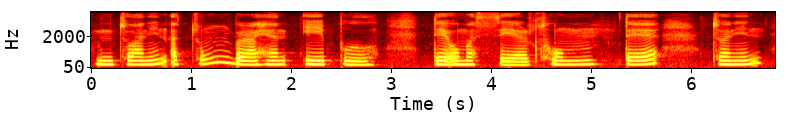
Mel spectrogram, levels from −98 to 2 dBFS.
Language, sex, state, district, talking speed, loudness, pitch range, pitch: Mizo, female, Mizoram, Aizawl, 115 wpm, -16 LUFS, 200-215 Hz, 205 Hz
